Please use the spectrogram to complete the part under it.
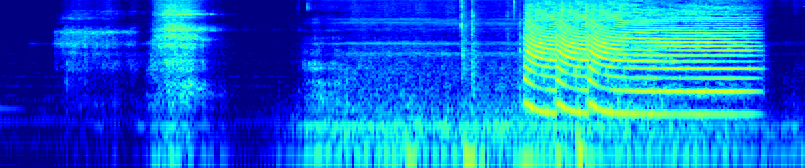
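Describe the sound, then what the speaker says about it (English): A blaring air horn sound effect cuts in near the end, loud and sustained for under two seconds, after scattered breathy noises and sighs. "Thank you for the air horn."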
